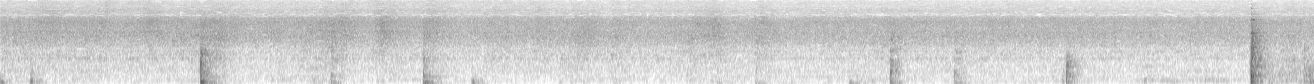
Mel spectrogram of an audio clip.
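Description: Butter noodles with onions and sesame oil are stirred in a hot pan, a steady sizzle with irregular scraping and clinking taps from the utensil against the pan. No one speaks.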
